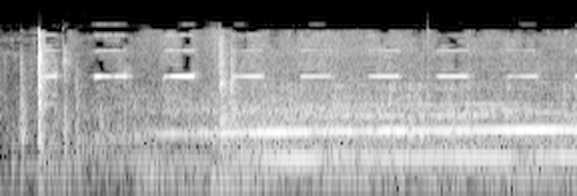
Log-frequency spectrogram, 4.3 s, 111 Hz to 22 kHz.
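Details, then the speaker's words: 427 dump truck, last started in March; the fuel pump had failed from a suspected wiring problem, now believed fixed, with fresh fuel added. With the key on, a steady mid-pitched electric hum follows a few knocks: normal fuel pump priming buzz. "hear that buzzing sound now I'll turn the key off so I think we have potential"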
